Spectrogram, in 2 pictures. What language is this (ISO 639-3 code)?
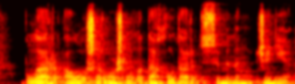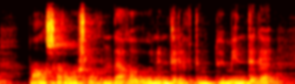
kaz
